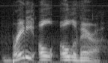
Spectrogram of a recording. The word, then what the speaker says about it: Brady Oliveira: I also wanted to say, Brady Oliveira. That's how you pronounce his name.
